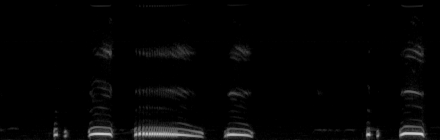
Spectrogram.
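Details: Decoy spotted dove calling from a rice field: stuttered lead-in notes, a flat coo, a long buzzy coo sliding down, a final coo, then the next phrase begins.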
